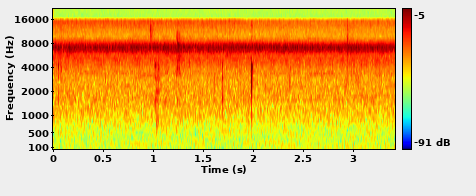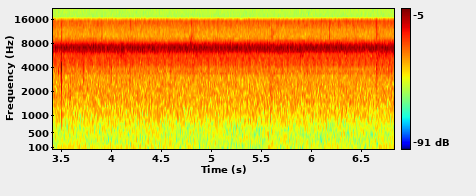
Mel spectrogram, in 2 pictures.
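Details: Summer cicada chorus as a constant high-pitched hiss, with brief bird chips every second or so and a faint low hum underneath.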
